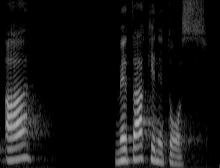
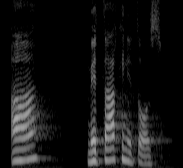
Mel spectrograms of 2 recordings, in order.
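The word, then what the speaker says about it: a metakinetos (ἀμετακίνητος): I'm going to pronounce it to you so you can see the two parts. In Greek, it is a metakinetos. A metakinetos.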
